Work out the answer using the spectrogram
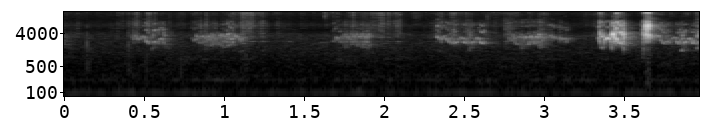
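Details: Pet budgies in a family group make a run of raspy chirps roughly every half second, ending in two sharper louder squawks, with a low electrical hum behind.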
